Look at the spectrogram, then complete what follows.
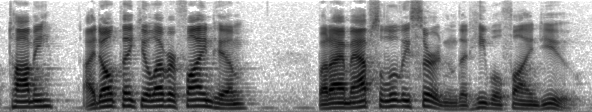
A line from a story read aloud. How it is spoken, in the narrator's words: called out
